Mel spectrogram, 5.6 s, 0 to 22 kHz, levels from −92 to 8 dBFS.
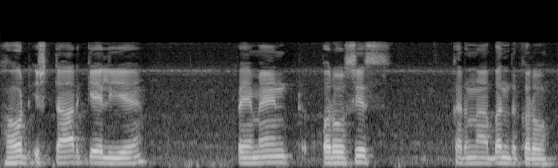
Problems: constant background noise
